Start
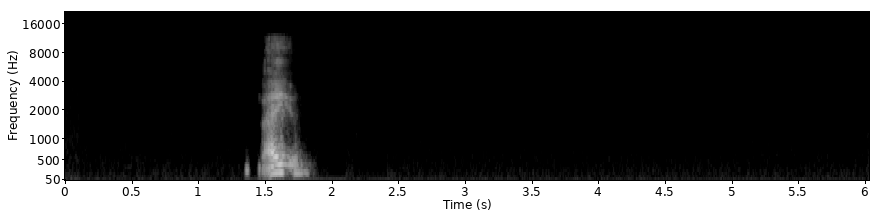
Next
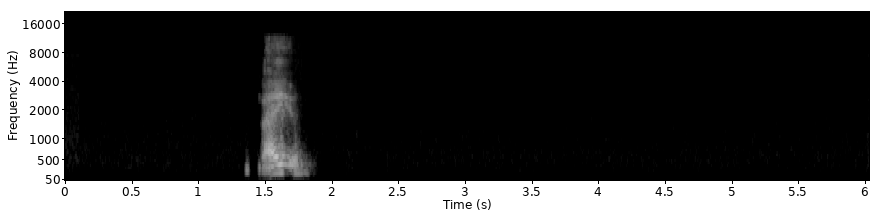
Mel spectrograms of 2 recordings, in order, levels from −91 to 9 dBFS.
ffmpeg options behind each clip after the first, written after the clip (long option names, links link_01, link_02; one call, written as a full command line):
ffmpeg -i in.wav -af "highpass=470,alimiter=limit=-15.5dB:level=0:latency=1:release=136,volume=3.5dB" out.wav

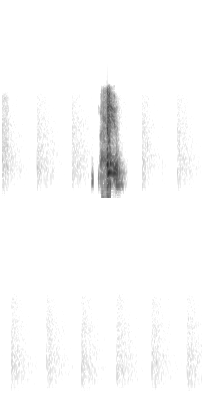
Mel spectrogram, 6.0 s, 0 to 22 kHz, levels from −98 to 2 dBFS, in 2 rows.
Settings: ffmpeg -i in.wav -af "aresample=8000,aeval=exprs='0.0944*(abs(mod(val(0)/0.0944+3,4)-2)-1)':channel_layout=same,aresample=44100,aeval=exprs='val(0)*pow(10,-22*if(lt(mod(1.9*n/s,1),2*abs(1.9)/1000),1-mod(1.9*n/s,1)/(2*abs(1.9)/1000),(mod(1.9*n/s,1)-2*abs(1.9)/1000)/(1-2*abs(1.9)/1000))/20)':channel_layout=same,volume=8.5dB" out.wav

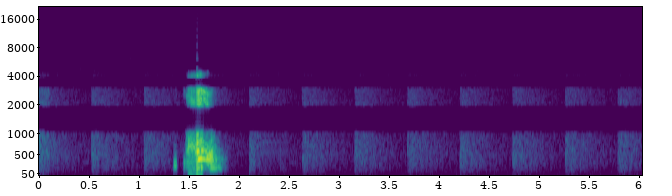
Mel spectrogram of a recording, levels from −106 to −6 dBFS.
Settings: ffmpeg -i in.wav -filter_complex "[0:a]asplit=2[link_01][link_02];[link_02]acompressor=threshold=-27dB:ratio=8,volume=0dB[link_03];[link_01][link_03]amix=inputs=2:normalize=0,afftfilt=real='re*eq(mod(floor(b*sr/1024/1000),2),0)':imag='im*eq(mod(floor(b*sr/1024/1000),2),0)':win_size=1024:overlap=0.75" out.wav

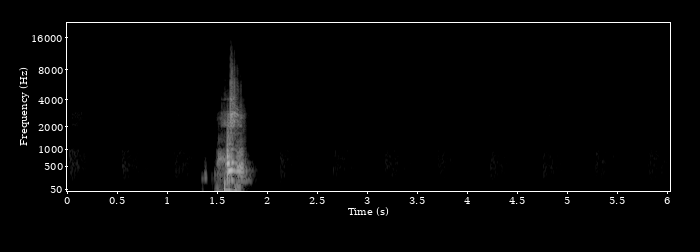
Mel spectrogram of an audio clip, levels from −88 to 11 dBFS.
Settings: ffmpeg -i in.wav -filter_complex "[0:a]aeval=exprs='0.501*(cos(1*acos(clip(val(0)/0.501,-1,1)))-cos(1*PI/2))+0.112*(cos(3*acos(clip(val(0)/0.501,-1,1)))-cos(3*PI/2))+0.0141*(cos(8*acos(clip(val(0)/0.501,-1,1)))-cos(8*PI/2))':channel_layout=same,acrossover=split=170|1800[link_01][link_02][link_03];[link_02]adelay=30[link_04];[link_03]adelay=60[link_05];[link_01][link_04][link_05]amix=inputs=3:normalize=0,volume=4dB" out.wav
